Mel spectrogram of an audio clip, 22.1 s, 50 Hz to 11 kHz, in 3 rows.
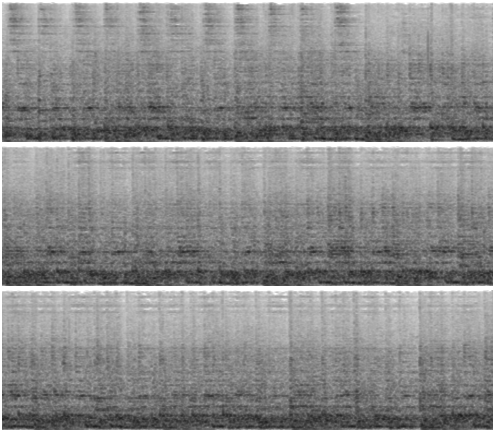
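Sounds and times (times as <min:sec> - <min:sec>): drums and hand percussion: 0:00.0 - 0:22.0.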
